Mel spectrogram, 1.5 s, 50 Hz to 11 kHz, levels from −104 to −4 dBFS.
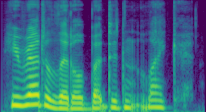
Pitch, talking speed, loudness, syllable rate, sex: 200 Hz, 310 wpm, -18 LUFS, 6.6 syllables/s, female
